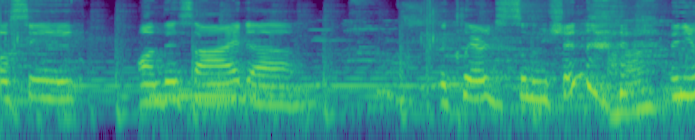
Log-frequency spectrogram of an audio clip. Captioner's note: laughs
